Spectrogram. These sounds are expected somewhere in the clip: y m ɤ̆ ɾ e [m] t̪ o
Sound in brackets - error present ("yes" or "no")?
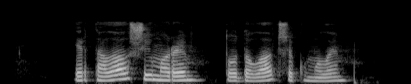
no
